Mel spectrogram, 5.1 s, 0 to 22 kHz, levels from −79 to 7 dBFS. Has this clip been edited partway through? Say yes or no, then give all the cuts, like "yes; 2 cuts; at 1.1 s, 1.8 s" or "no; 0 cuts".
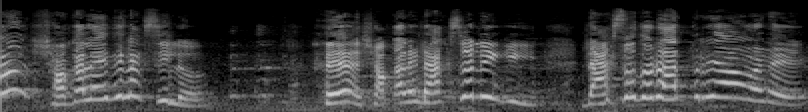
no; 0 cuts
